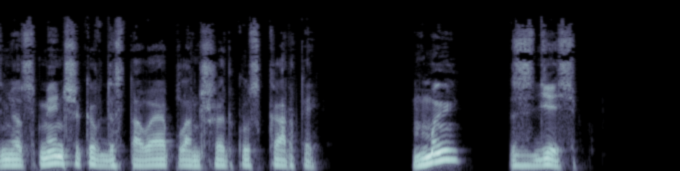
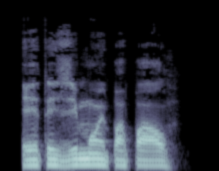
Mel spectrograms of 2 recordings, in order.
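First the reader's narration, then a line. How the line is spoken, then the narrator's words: Gloomy. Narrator (Russian): мрачно произнес тот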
